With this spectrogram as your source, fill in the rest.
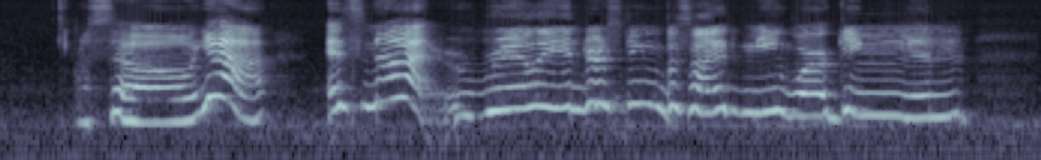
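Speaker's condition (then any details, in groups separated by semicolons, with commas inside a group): Cerebral palsy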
